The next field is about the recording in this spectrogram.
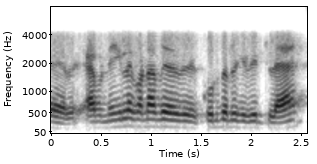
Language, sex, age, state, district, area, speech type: Tamil, male, 60+, Tamil Nadu, Erode, rural, conversation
